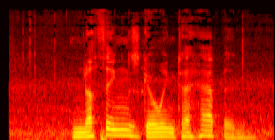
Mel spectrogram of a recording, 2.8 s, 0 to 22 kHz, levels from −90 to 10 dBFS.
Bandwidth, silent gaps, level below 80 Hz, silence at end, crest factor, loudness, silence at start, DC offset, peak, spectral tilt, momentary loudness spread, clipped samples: 16.5 kHz; none; -44 dBFS; 0 s; 18 dB; -23 LUFS; 0.1 s; under 0.1%; -6 dBFS; -7 dB/octave; 20 LU; under 0.1%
